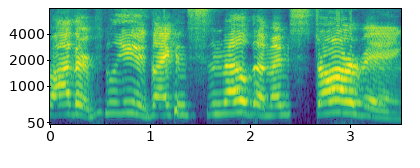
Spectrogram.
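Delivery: very loud, high-pitched inhuman howl. Game master voices a starving creature beneath the floor calling to the father: inhumane scream. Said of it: "inhumane scream".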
